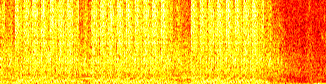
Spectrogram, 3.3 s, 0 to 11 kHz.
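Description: Sustained rapid automatic gunfire from NPCs shooting at walls in Left 4 Dead, a loud continuous rattle of shots that briefly stutters twice before thinning out at the end.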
